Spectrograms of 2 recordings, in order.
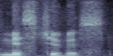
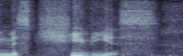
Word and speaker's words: mischievous: There's no There's no extra I. It is mischievous people. Some people say mischievous.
